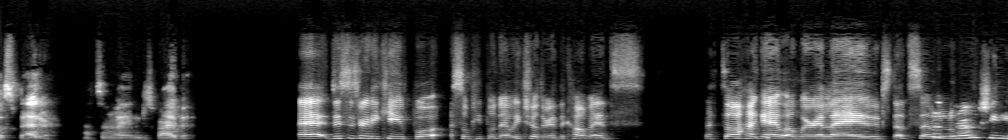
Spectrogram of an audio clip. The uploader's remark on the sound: Listen back on our Zoom live show. Thanks to the bunch of sounder patrons who jumped on the call and joined in.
